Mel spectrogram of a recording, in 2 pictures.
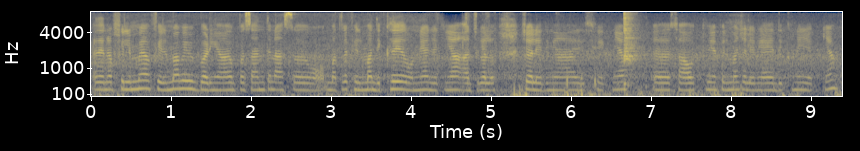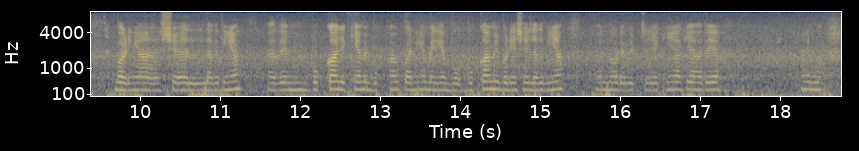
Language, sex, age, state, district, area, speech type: Dogri, male, 30-45, Jammu and Kashmir, Reasi, rural, spontaneous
